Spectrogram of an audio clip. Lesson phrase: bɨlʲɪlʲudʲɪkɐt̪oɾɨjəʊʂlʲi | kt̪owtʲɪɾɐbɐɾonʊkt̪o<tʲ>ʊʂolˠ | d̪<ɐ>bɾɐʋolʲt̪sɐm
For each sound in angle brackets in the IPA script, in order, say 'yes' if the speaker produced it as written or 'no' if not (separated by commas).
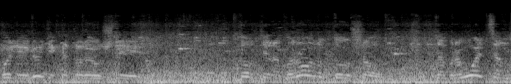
no, yes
